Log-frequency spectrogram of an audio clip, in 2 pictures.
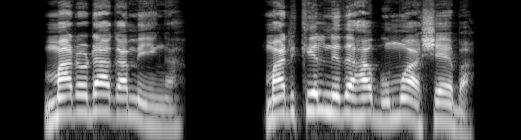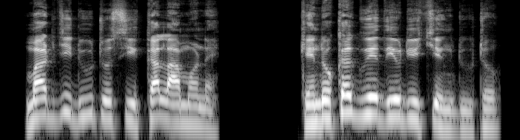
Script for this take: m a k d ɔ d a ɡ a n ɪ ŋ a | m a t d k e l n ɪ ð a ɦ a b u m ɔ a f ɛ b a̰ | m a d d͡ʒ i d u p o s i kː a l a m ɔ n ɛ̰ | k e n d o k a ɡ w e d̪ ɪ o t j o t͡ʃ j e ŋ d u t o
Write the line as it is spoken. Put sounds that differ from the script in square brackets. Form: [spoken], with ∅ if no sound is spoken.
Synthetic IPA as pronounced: m a [∅] d ɔ d a ɡ a [m] ɪ ŋ a | m a [∅] d k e l n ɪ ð a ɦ a b u m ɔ a [ʃ] ɛ b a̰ | m a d d͡ʒ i d u [t] o s i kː a l a m ɔ n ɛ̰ | k e n d o k a ɡ w e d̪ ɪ o [d] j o t͡ʃ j e ŋ d u t o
